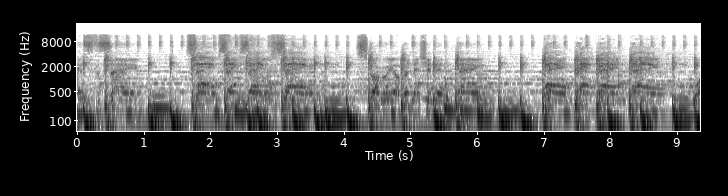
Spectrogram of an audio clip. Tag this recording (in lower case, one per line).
hip hop music
rapping
music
